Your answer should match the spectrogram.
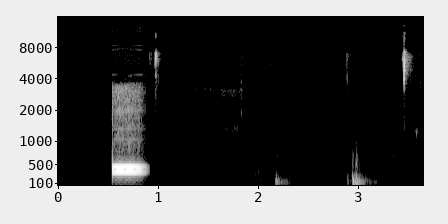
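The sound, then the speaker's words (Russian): A short, loud electronic telephone tone sounds once, followed by a few faint, scattered clicks on the line while the connection is made. No one speaks. “А, пока э, происходит соединение”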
